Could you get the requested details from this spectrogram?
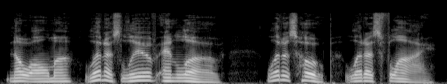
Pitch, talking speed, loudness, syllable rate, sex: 145 Hz, 150 wpm, -16 LUFS, 3.8 syllables/s, male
